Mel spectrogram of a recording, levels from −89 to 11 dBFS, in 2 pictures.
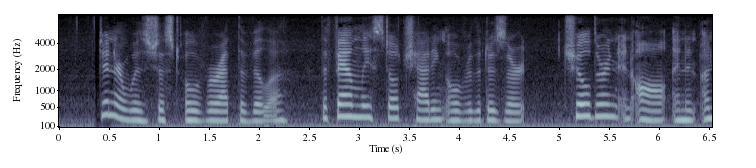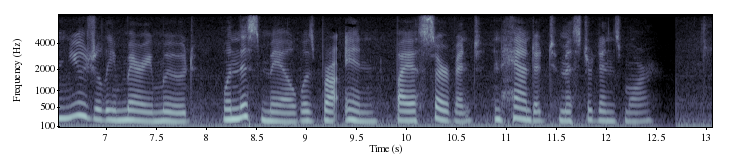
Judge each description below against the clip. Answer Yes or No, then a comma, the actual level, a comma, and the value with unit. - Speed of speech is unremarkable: Yes, average, 165 wpm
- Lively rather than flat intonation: No, average, 3.2 semitones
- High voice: Yes, high, 210 Hz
